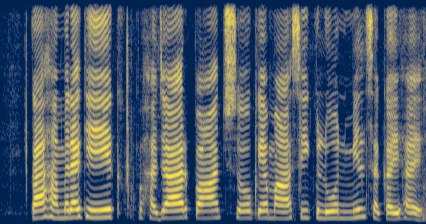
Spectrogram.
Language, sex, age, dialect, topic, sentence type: Magahi, female, 60-100, Western, banking, question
